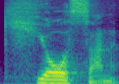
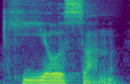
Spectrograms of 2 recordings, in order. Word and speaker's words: kiosan: If it's coming from a diphthong, it's going to be pronounced like the ya J sound, like the kjosan and not kiosan.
